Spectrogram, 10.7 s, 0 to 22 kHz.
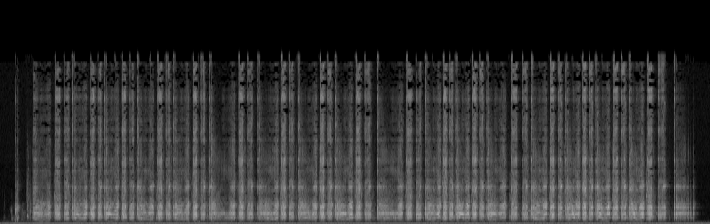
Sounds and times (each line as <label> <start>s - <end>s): Toy phone makes squawking sound as it rolls along 0.4s - 10.5s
